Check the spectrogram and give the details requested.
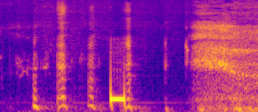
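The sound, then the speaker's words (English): A quick run of about five beeping phone keypad tones, evenly spaced, as a call is placed, followed by a steady burst of hissy line noise. No one speaks. “Take this the call.”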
